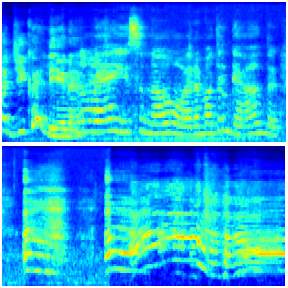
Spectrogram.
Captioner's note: moaning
